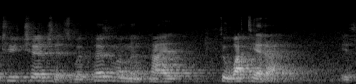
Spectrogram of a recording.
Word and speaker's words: Thyatira: churches were Pergamum and Thuatira, is how you pronounce it, Thuatira. We say Thyatira, it's actually Thuatira.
